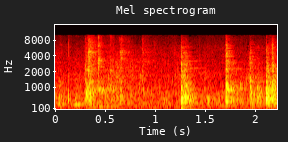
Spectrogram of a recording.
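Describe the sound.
A cooking pot being handled in a home kitchen gives a few sharp metallic clanks and clatters, spaced apart over a low background hiss, with no voices.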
